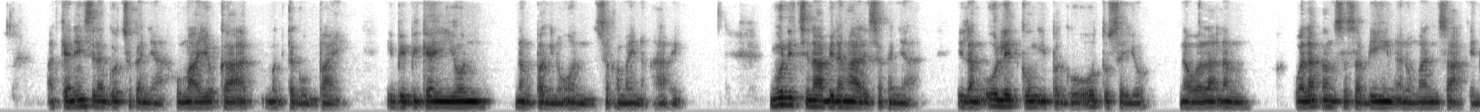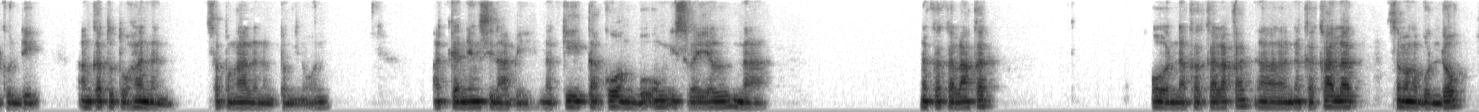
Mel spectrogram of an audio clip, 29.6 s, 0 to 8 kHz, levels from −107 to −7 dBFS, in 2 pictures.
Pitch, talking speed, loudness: 130 Hz, 125 wpm, -25 LUFS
